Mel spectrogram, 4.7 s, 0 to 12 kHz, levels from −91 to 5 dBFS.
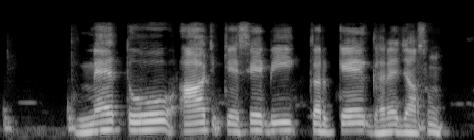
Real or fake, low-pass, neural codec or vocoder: fake; 7.2 kHz; codec, 16 kHz, 4 kbps, X-Codec, HuBERT features, trained on balanced general audio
